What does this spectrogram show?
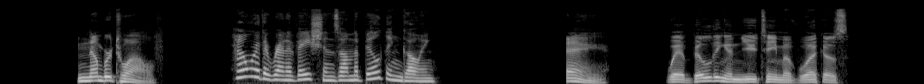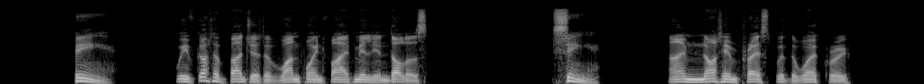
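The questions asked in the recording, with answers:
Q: How are the renovations on the building going?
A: C: I'm not impressed with the work crew.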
